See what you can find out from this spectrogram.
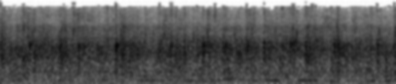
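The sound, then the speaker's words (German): Sustained audience applause given to a longtime accompanist of the performer, a dense steady wash of many hands clapping at an even loudness for about three seconds, with no voices standing out. “Einen kräftigen Applaus für Alex!”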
